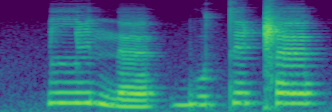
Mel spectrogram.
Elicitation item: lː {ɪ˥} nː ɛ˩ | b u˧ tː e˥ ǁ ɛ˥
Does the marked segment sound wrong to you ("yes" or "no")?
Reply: yes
